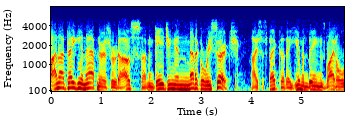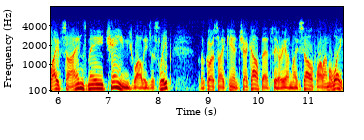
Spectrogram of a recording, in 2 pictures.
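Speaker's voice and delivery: ordinary talk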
